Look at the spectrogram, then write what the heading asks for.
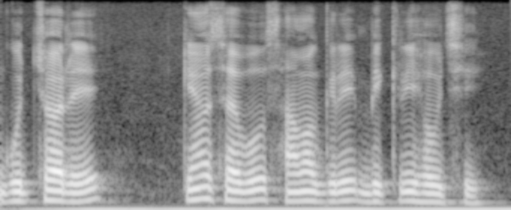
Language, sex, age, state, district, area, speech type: Odia, male, 18-30, Odisha, Kalahandi, rural, read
